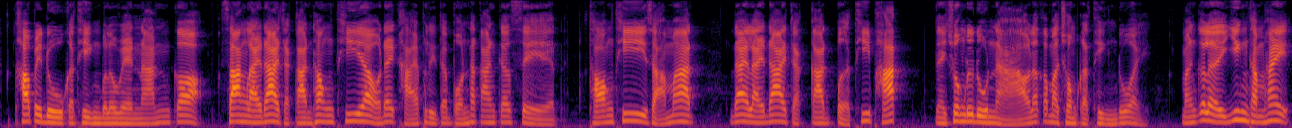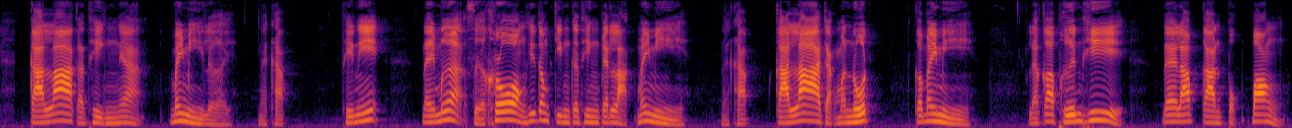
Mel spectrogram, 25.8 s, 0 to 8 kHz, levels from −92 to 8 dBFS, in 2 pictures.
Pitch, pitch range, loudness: 140 Hz, 115-160 Hz, -25 LUFS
